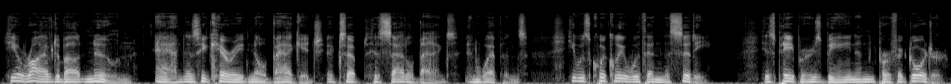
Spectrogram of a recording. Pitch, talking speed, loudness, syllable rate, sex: 105 Hz, 175 wpm, -17 LUFS, 5.2 syllables/s, male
